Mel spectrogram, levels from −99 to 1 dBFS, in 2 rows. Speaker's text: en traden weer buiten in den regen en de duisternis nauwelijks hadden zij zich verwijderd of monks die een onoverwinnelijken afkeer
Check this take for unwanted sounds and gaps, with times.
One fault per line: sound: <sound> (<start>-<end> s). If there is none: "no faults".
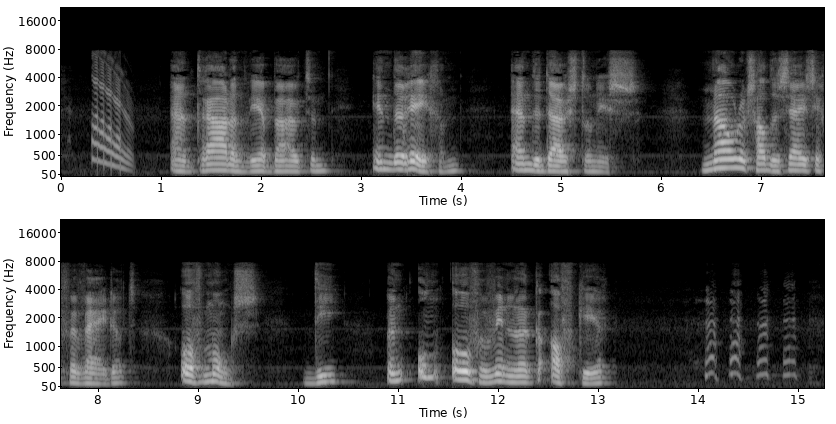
sound: chirp (0.3-0.8 s)
sound: laugh (13.9-15.0 s)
